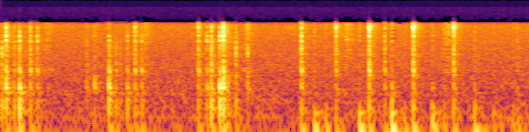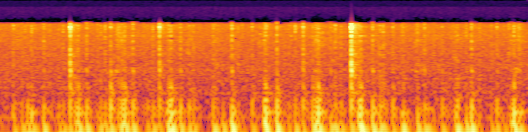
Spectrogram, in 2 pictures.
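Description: Fingernails tap in a rhythmic, galloping pattern on a solid light pine wooden tabletop. Each tap is a short, dry click over a soft, low knock, dying away almost at once. The taps come in quick clusters that continue steadily throughout.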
